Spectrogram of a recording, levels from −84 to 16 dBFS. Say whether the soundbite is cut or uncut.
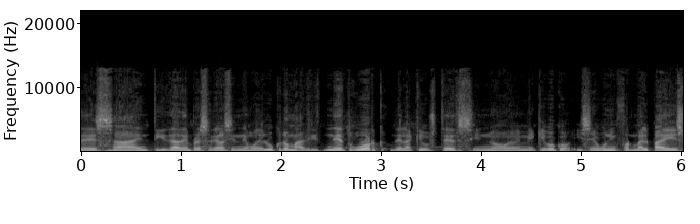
uncut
